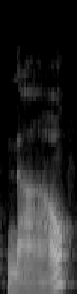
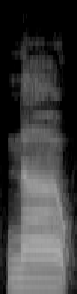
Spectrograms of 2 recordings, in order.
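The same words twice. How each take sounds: First: The syllable is said with a rising tone. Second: The syllable is said with a mid tone. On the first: "and also the rising tone" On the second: "middle tone version"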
